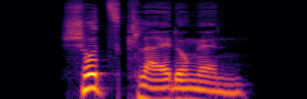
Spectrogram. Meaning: plural of Schutzkleidung
- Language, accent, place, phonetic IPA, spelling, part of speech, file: German, Germany, Berlin, [ˈʃʊt͡sˌklaɪ̯dʊŋən], Schutzkleidungen, noun, De-Schutzkleidungen.ogg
